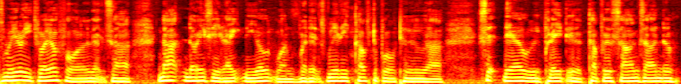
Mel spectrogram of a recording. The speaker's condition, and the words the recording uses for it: Deafness. He has a good voice, and I try to sing one of those voices, but I can't.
